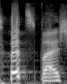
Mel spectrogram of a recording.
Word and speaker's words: chutzpah: It is chutzpah. So even though it's a ch in the front of it, it's pronounced chutzpah.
